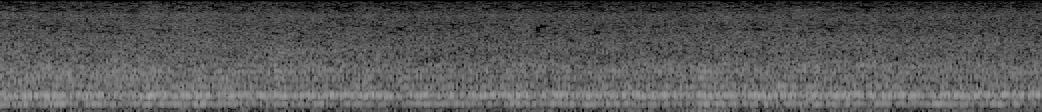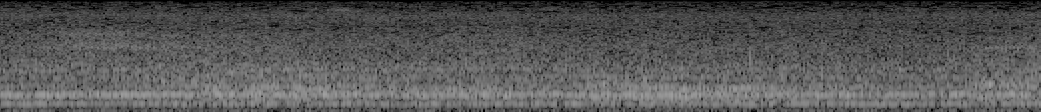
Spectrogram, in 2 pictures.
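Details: Bees swarming in a courtyard produce an unbroken, steady droning hum that stays level throughout, with no other clear sounds.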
